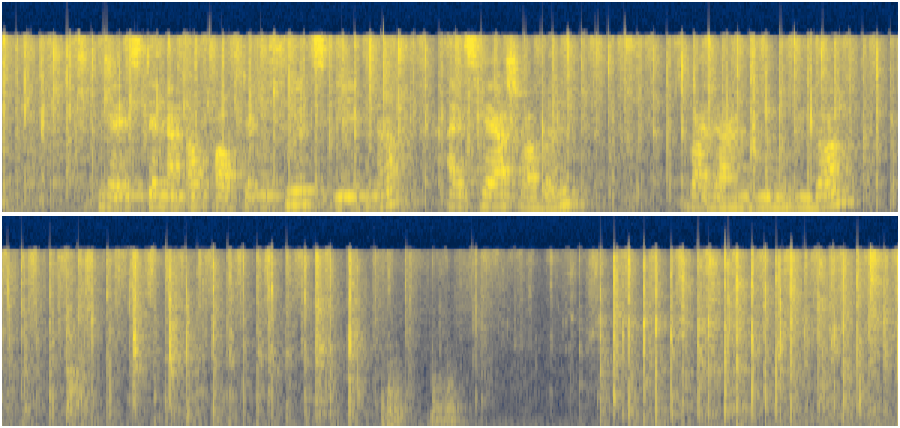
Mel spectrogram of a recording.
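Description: Playing cards rustle and flick as they are shuffled.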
